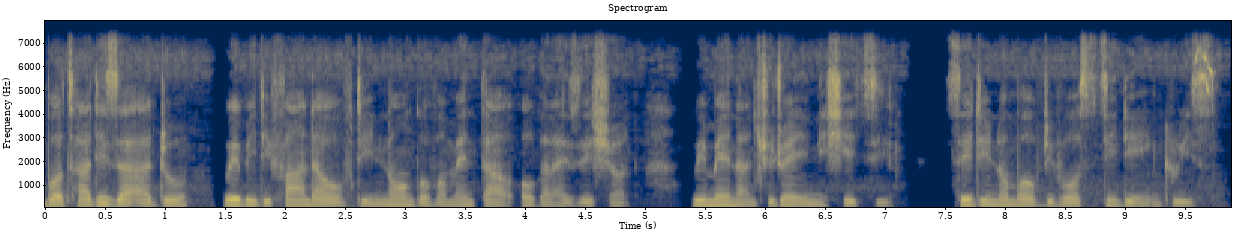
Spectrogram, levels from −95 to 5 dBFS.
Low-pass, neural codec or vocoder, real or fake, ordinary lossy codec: 7.2 kHz; none; real; none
